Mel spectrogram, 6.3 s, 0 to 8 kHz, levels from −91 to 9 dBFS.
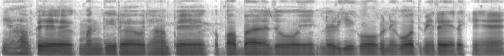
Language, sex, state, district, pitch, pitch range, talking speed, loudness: Hindi, male, Rajasthan, Bikaner, 95 Hz, 95-100 Hz, 200 wpm, -18 LUFS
